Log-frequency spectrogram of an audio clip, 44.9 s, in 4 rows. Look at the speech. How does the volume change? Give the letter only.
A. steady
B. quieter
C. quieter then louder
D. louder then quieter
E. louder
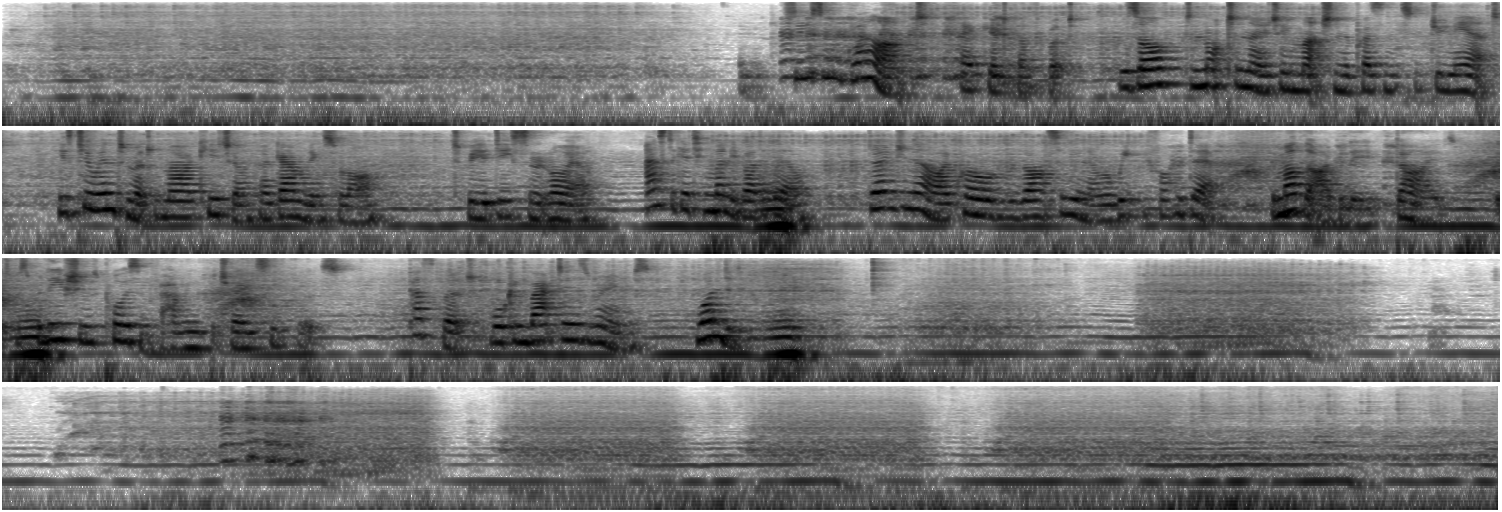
A.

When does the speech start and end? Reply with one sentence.
You can hear the speech from 5.8 to 28.1 s.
